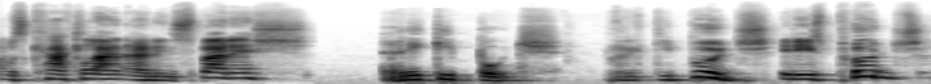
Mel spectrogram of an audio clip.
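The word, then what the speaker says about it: Riqui Puig: in the comment section who said that it's ricky puy not ricky pudge but it is ricky push if i go to the pronunciation website forvo f-o-r-v-o which is the site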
